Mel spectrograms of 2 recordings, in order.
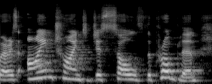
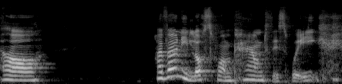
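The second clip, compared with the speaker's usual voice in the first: put-on voice of misery. Retelling a client's complaint about her weight loss: imitating a miserable voice. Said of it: "this sort of voice of misery".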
